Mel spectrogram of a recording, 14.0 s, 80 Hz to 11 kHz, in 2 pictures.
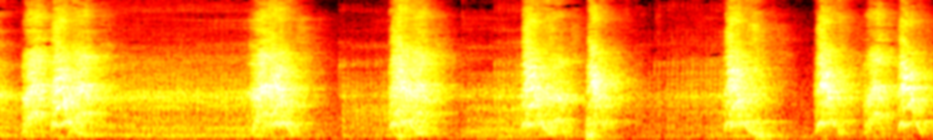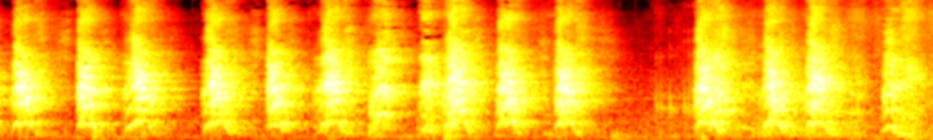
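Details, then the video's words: Irritated Maltese called Peyton Manning confronting a 3-foot cardboard cutout of two dogs; scattered barks at first, then a fast unbroken volley of sharp yaps, a brief gap, and more barking. "Maltese named Peyton Manning in a bad mood"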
